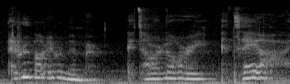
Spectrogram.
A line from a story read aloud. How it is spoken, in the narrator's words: cried Snodgrass excitedly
